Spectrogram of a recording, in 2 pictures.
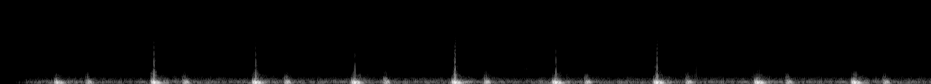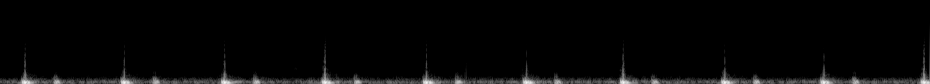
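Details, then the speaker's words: Normal heart sounds at the apex (fifth left intercostal space, midclavicular line, mitral area) in a healthy person: steady lub-dub near 59 per minute, first sound louder than second. "Перший тон слідує після довгої паузи, другий після короткої."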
